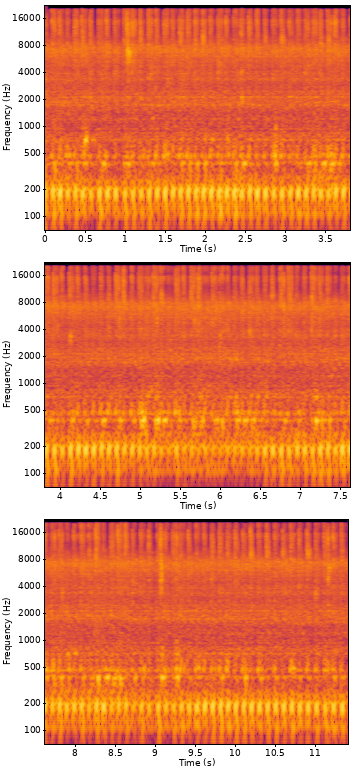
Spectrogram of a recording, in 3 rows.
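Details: Big-turbo Suzuki TL1000R V-twin with 560cc injectors and Power Commander, during idle tuning: lumpy, rough, uneven idle with throttle blips that pick up unevenly; owner says it is running leaner, uneven idle.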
